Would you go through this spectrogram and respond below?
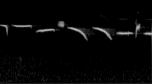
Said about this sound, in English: Little Bird tweeted her agreement.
